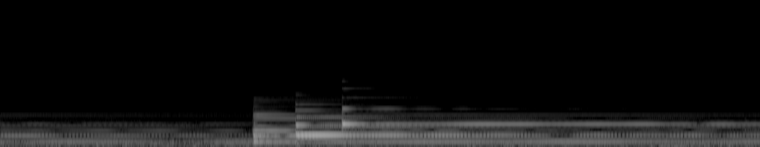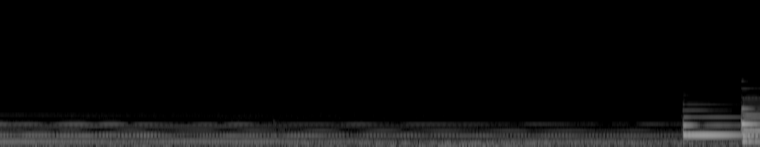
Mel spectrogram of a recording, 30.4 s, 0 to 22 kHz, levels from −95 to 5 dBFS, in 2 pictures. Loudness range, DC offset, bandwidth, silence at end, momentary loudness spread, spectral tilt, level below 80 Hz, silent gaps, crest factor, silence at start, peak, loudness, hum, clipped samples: 23 LU; under 0.1%; 2.2 kHz; 0 s; 25 LU; -11.5 dB/octave; -70 dBFS; none; 22 dB; 0 s; -30 dBFS; -48 LUFS; none; under 0.1%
